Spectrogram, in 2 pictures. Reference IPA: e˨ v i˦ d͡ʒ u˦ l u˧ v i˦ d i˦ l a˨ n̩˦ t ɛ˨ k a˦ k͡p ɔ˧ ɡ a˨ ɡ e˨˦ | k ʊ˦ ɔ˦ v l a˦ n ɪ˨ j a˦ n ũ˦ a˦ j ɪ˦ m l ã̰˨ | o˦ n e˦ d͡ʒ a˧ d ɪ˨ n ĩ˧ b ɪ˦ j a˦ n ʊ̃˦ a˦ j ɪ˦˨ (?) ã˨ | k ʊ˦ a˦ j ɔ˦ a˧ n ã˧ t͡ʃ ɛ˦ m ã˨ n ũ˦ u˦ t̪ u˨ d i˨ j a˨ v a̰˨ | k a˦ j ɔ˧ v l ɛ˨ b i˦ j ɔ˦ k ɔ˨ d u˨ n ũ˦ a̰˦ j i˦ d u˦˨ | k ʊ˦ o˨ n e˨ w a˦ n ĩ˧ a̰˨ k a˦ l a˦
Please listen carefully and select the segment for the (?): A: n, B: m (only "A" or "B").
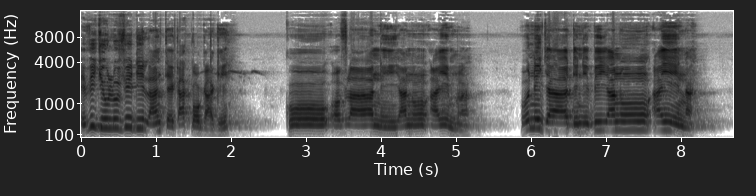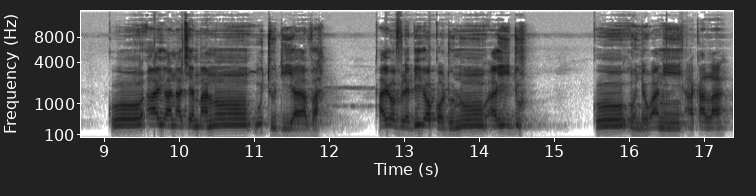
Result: A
